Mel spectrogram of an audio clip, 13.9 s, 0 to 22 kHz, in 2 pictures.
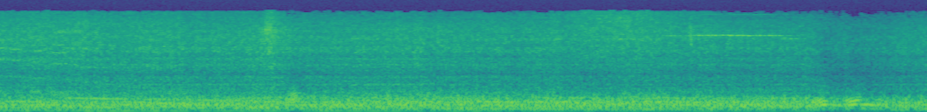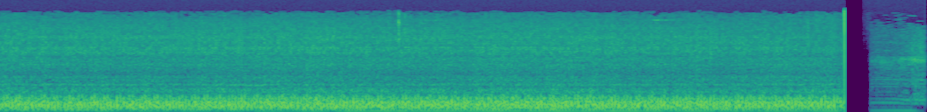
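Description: Kawasaki Z900 SE's inline-four engine running steadily while riding, under an even rush of road noise. It cuts off abruptly near the end.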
